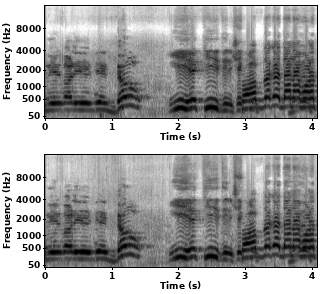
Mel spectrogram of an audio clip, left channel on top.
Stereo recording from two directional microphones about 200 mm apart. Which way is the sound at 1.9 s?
30° left (ahead or behind).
